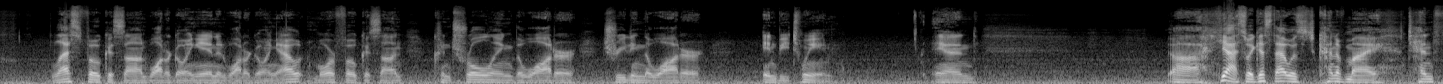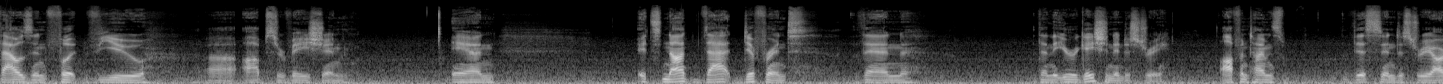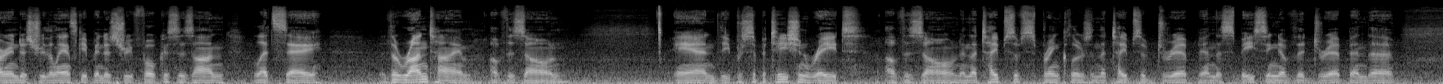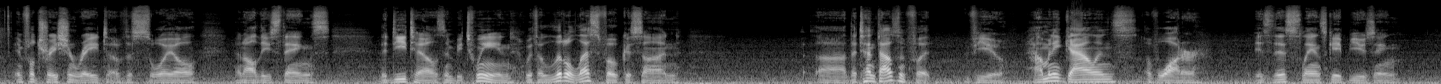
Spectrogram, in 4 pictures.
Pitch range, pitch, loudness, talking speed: 85-105 Hz, 95 Hz, -19 LUFS, 130 wpm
